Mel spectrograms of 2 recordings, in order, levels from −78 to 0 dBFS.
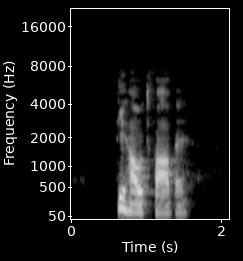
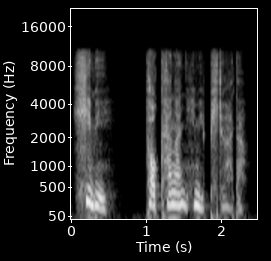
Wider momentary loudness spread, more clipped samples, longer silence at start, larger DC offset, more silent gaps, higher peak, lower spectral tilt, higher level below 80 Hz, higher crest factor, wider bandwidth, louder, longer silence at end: first, 15 LU vs 11 LU; neither; first, 0.65 s vs 0.05 s; neither; neither; about the same, -2 dBFS vs -2 dBFS; first, -7.5 dB/octave vs -5 dB/octave; second, -56 dBFS vs -46 dBFS; about the same, 20 dB vs 16 dB; second, 7.6 kHz vs 11 kHz; about the same, -19 LUFS vs -18 LUFS; first, 0.6 s vs 0.2 s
